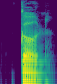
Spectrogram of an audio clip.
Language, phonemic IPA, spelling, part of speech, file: French, /ɡon/, gone, noun, LL-Q150 (fra)-gone.wav
- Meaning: kid (child)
